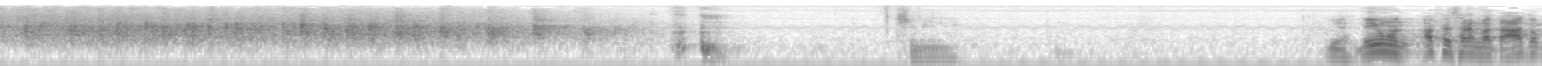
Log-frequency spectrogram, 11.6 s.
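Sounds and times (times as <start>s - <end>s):
crowd clapping: 0.0s - 5.2s
speech: 6.8s - 7.2s, 10.0s - 11.5s.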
